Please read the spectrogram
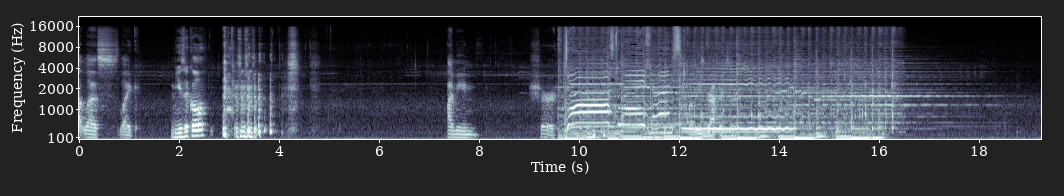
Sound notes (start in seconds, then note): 2.8 chuckles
